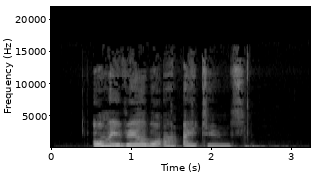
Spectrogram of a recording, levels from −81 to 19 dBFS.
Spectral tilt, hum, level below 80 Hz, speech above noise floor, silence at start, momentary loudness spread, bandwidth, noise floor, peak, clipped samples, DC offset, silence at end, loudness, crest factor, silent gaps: -5 dB/octave; none; -50 dBFS; 36 dB; 0.5 s; 14 LU; 16.5 kHz; -58 dBFS; -8 dBFS; under 0.1%; under 0.1%; 0.4 s; -24 LUFS; 16 dB; none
